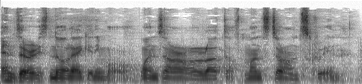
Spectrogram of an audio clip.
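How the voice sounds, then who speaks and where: A man with a non-native accent talks at a moderate pace. Noticeable background noise runs behind him. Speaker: video game reviewer. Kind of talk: video game review narration.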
